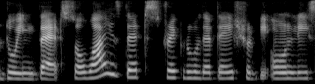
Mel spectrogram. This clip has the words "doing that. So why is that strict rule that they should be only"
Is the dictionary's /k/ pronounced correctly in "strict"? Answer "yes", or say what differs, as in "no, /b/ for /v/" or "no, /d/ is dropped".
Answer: yes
